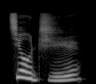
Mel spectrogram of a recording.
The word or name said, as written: 就职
